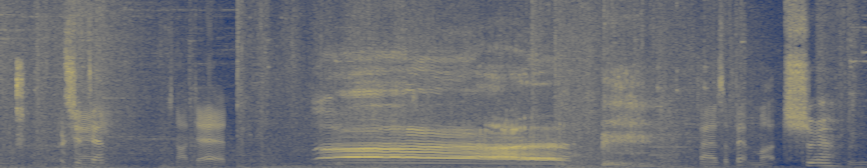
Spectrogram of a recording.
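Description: Magic blasts and weapon hits crackle during a fast battle.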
